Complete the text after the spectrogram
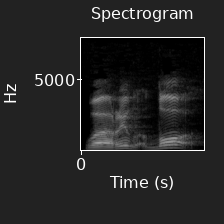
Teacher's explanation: Sini juga idgham bi gunnah. Wa ridha, dad makhrajnya di tepi lidah kanan ataupun kiri mengikut keselesaan ya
